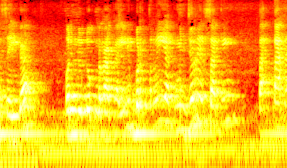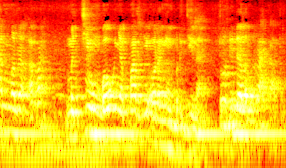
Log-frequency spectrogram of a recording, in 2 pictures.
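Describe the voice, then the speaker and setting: A man preaching a sermon at a religious study gathering, chanting Arabic quotes and explaining them in lively casual speech. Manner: lively, swings from loud emphasis to low asides, chants Arabic quotes then explains; casual street slang and acted banter. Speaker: Islamic preacher. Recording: echoey room with faint background noise.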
